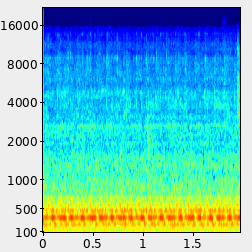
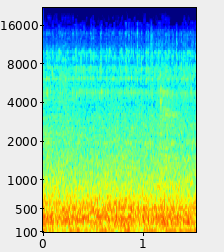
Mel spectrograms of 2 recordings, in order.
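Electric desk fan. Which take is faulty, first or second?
first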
